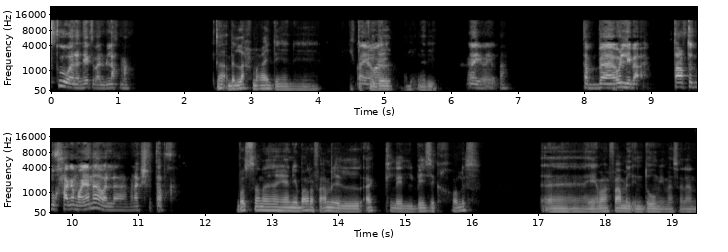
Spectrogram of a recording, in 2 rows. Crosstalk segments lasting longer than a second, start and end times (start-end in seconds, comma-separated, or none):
none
